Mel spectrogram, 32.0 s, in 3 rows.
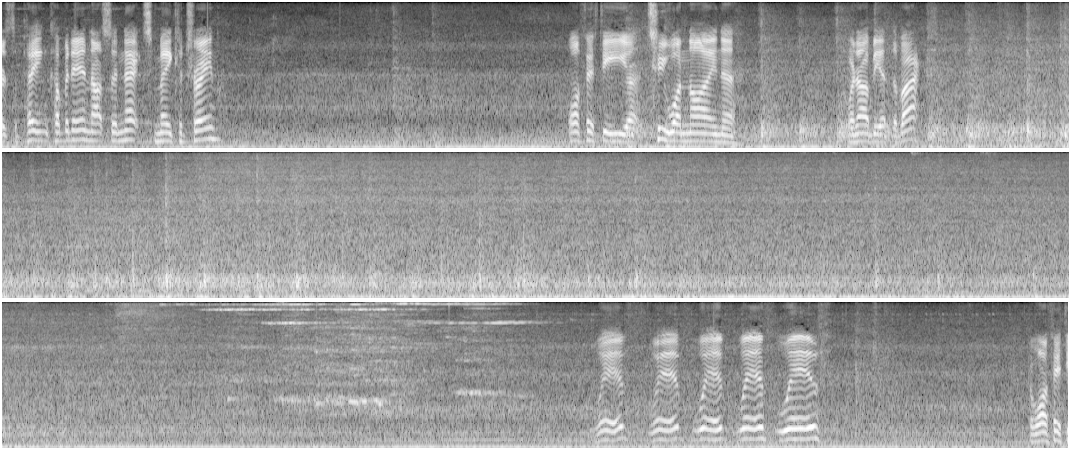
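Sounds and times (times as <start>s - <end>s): diesel train passing: 0.0s - 32.0s
wheels squealing: 17.6s - 27.4s.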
